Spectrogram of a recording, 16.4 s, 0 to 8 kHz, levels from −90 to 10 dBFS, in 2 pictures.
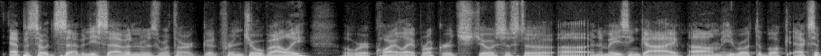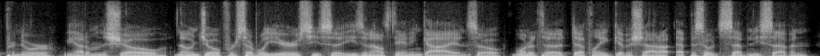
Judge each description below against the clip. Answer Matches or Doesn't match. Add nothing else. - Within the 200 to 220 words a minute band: Matches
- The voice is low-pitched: Matches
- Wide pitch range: Doesn't match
